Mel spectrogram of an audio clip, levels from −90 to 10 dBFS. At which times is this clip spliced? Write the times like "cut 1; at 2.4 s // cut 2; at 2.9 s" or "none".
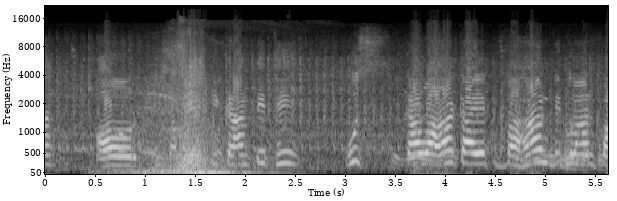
cut 1; at 1.3 s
